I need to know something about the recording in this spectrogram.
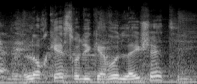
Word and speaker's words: La Huchette: with the Caveau de la Huchette Orchestre. How do you say it? L'orchestre du Caveau de la Huchette. It's a mouthful. It's hard to say La Huchette for an anglophone.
